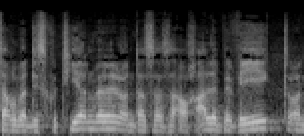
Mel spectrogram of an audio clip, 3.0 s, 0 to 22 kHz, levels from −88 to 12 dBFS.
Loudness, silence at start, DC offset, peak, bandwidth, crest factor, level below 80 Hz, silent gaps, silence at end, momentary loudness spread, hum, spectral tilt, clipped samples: -22 LUFS; 0 s; under 0.1%; -2 dBFS; 16 kHz; 18 dB; -54 dBFS; none; 0 s; 5 LU; none; -4.5 dB/octave; under 0.1%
